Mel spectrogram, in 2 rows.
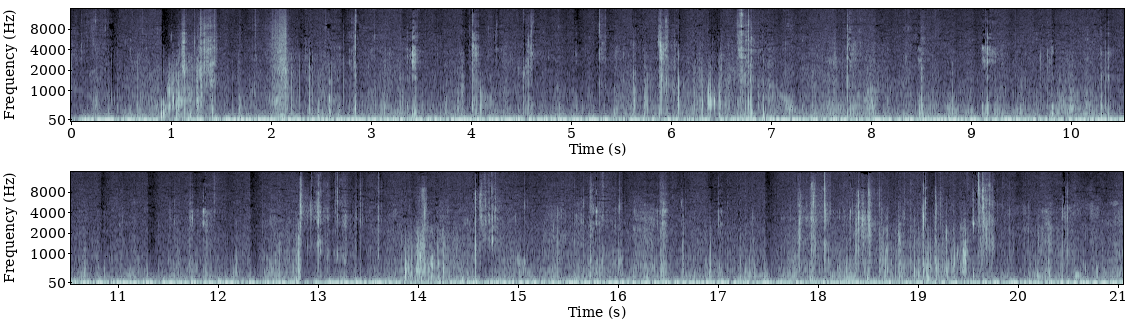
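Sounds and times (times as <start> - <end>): person chewing bread: 0.0 - 21.0.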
